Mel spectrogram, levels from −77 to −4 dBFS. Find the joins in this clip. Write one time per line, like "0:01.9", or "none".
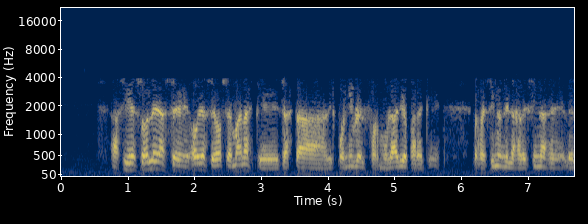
none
